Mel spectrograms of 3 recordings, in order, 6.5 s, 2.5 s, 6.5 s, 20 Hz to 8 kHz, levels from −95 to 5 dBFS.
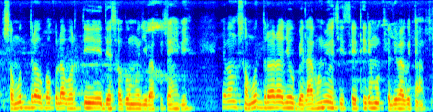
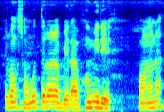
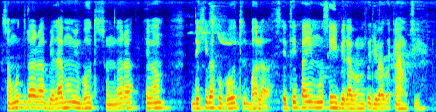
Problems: background sounds at intervals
